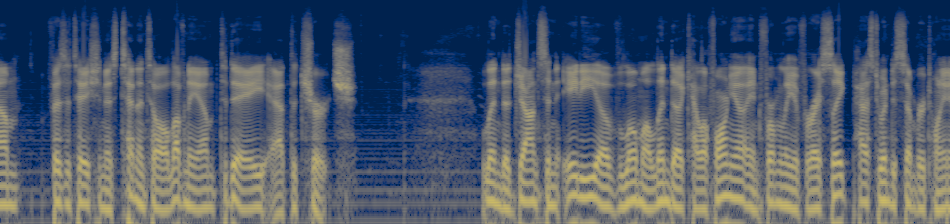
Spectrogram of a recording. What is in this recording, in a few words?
Funeral Announcements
